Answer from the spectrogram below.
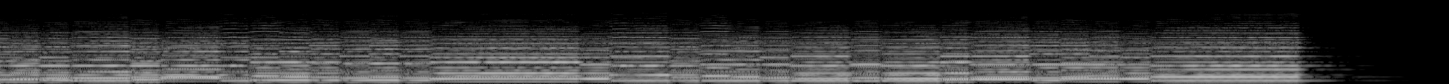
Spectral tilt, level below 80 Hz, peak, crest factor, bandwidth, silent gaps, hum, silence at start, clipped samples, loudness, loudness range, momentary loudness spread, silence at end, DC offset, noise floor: -6.5 dB/octave; -58 dBFS; -10 dBFS; 14 dB; 12 kHz; none; none; 0 s; under 0.1%; -23 LUFS; 2 LU; 5 LU; 1.25 s; under 0.1%; -78 dBFS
